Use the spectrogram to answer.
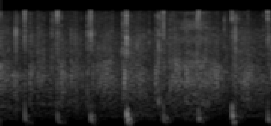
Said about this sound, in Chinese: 如果是这样子，我们拍手给神好不好？欢喜一点的拍手，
